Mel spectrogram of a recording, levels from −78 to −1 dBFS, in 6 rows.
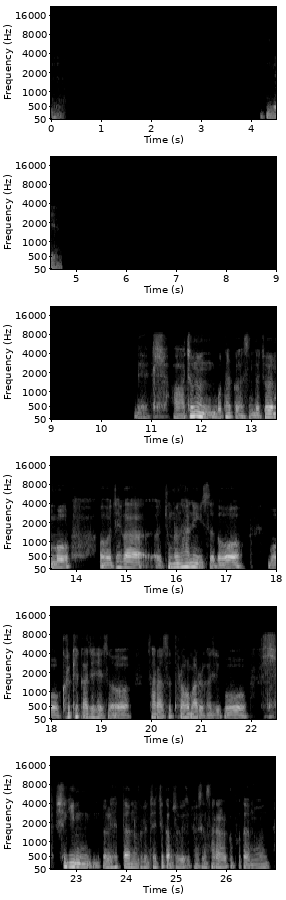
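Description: Opus voice compression runs throughout this speech clip. The SILK coder, at about 12 kbps, caps the band near 8 kHz and codes excitation coarsely, leaving it muffled, hoarse, slightly robotic.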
